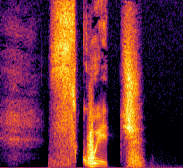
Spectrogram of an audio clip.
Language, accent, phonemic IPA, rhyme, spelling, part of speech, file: English, UK, /skwɪd͡ʒ/, -ɪdʒ, squidge, verb / noun, En-uk-squidge.ogg
- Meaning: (verb) 1. To squash, most often between one's fingers 2. To fire a wink with a squidger; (noun) 1. A tight space; squeeze 2. The act of firing a wink with a squidger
